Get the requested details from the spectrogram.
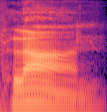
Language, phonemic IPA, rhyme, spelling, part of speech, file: German, /plaːn/, -aːn, Plan, noun, De-Plan.ogg
- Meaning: 1. project 2. plan (way of procedure) 3. technical drawing or diagram 4. detailed map 5. idea, clue (insight or understanding) 6. plot 7. plain, field 8. battleground, arena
